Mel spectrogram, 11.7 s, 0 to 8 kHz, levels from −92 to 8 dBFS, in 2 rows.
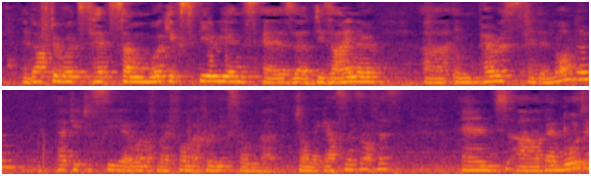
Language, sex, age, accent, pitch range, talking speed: English, male, 30-49, German, 145-190 Hz, 170 wpm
